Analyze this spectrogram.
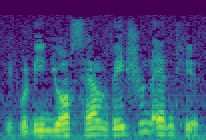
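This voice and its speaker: A man's voice: fairly high pitch, big pitch swings, normal speed, a little mellow, slightly rough. An actor playing a kindly, blunt middle-aged country doctor, dryly witty and fatherly in 1940s radio acting, on a dull old radio broadcast. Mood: grave. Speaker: Doctor Kenneth.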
